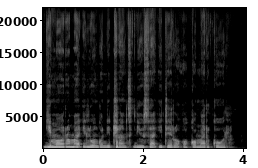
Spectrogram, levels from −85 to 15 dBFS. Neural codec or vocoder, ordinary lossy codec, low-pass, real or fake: vocoder, 44.1 kHz, 128 mel bands every 512 samples, BigVGAN v2; none; none; fake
